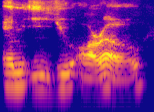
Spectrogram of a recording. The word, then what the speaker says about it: neuro: And then putting that together, you have to recognize that N-E-U-R-O is pronounced neuro in English.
